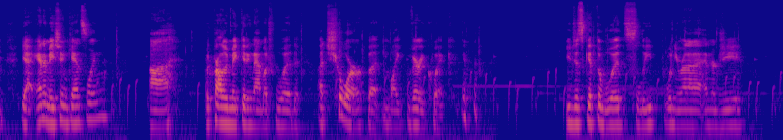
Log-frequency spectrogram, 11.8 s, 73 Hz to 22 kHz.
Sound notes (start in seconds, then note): 6.8 chuckles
